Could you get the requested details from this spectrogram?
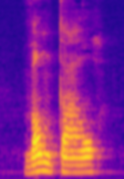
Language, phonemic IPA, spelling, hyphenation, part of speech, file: Dutch, /ˈʋɑn.taːl/, wantaal, wan‧taal, noun, Nl-wantaal.ogg
- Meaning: 1. any use of language considered substandard 2. insulting, offensive or vulgar language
